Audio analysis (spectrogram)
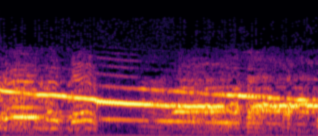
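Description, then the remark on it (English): A loud emergency siren on a police motorcycle wails steadily as it pulls a car over, its pitch gliding slowly downward as it winds down, with a faint hint of voices beneath it. “Maybe it's a fire engine”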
